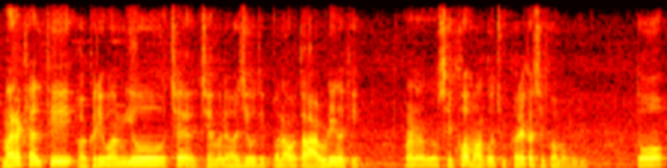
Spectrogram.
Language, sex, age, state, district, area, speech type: Gujarati, male, 18-30, Gujarat, Surat, rural, spontaneous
